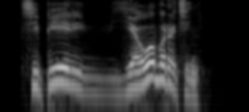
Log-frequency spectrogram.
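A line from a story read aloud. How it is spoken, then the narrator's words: Strained, barely audible. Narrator (Russian): еле выдавил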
